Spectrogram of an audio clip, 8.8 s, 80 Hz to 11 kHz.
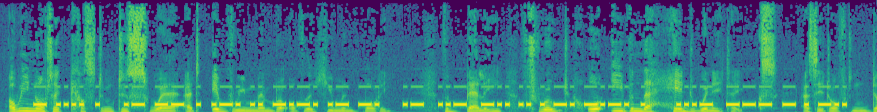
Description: Morse code, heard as a keyed tone, hand-sent with a paddle, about 31 wpm, 860 Hz, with speech in English. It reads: THE AMERICAN AUDIENCE VOTED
